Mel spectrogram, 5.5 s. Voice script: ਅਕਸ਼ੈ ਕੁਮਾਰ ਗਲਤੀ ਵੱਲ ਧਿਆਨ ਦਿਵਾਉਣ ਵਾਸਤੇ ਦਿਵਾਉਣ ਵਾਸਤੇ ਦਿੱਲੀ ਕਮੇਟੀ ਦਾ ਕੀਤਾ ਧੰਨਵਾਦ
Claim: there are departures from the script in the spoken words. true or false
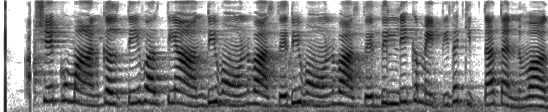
false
